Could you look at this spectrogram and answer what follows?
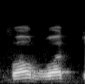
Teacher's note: فرطت را پر پڑی جائے گی کیونکہ را کے اوپر زبر ہے۔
